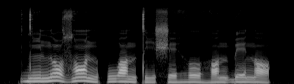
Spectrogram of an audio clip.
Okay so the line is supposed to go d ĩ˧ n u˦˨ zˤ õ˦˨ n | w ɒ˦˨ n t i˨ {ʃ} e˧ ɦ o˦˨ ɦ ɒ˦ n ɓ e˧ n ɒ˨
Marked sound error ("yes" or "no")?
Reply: no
